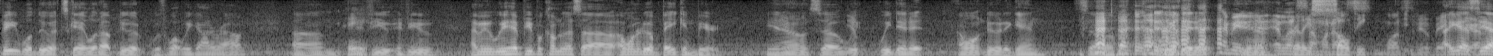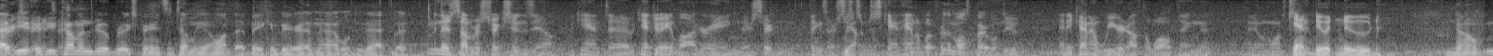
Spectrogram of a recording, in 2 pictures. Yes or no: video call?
no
